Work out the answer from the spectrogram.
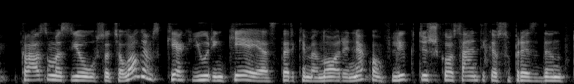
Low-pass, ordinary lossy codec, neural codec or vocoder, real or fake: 7.2 kHz; AAC, 48 kbps; none; real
